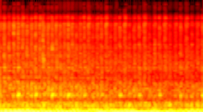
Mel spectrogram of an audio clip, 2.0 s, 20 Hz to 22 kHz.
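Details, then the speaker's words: Massey Ferguson 135 tractor petrol engine idling smoothly at about 300 rpm, slow steady even thump; running better after last week's carburettor work, though the carb is now dripping slightly and may need removing again. "Yeah, it's running better now, so probably didn't have to do the carb on it there last week, but we did anyways"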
